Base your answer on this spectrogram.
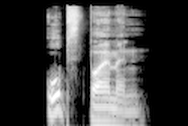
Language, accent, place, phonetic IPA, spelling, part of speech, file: German, Germany, Berlin, [ˈoːpstˌbɔɪ̯mən], Obstbäumen, noun, De-Obstbäumen.ogg
- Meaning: dative plural of Obstbaum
